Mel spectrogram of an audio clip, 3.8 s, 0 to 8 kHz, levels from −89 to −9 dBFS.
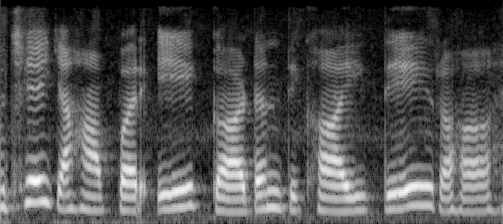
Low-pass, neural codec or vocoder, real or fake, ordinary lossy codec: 7.2 kHz; vocoder, 22.05 kHz, 80 mel bands, WaveNeXt; fake; none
